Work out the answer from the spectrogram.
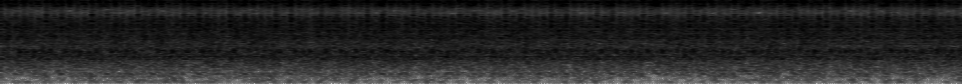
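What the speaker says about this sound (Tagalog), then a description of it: "Talagang uugong yung makina." A loud, overheating car engine idles with a steady, rough hum and faint knocking rattle, close and continuous throughout.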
